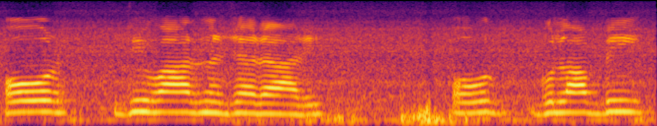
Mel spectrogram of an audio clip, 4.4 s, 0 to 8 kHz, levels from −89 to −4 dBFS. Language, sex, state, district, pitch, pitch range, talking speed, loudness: Hindi, female, Haryana, Rohtak, 225 Hz, 215-230 Hz, 95 wpm, -13 LUFS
